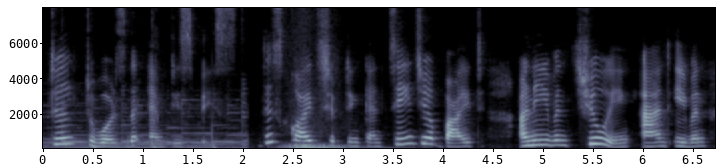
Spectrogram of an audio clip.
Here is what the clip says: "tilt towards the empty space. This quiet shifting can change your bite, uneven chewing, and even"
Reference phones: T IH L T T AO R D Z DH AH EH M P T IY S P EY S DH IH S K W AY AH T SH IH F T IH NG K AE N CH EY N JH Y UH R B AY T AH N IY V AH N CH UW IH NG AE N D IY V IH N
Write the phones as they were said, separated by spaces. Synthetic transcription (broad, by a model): T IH L T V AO R D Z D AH EH M P T IY S P EY S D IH S K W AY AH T SH IH F T IH NG K AE N CH EY N JH Y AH R B AY T AH N IY V AH N CH UW IH NG AE N D IY V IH N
